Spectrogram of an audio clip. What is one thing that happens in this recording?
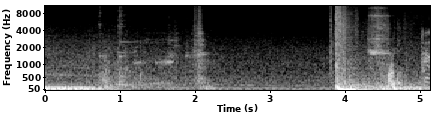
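A tank engine rumbles low.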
